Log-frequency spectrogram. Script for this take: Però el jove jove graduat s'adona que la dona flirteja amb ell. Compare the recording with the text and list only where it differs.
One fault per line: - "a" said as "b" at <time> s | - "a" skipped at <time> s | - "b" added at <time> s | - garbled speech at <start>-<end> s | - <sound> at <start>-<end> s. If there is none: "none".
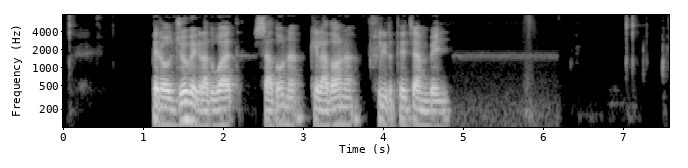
- "jove" skipped at 1.7 s
- whoosh at 5.7-6.1 s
